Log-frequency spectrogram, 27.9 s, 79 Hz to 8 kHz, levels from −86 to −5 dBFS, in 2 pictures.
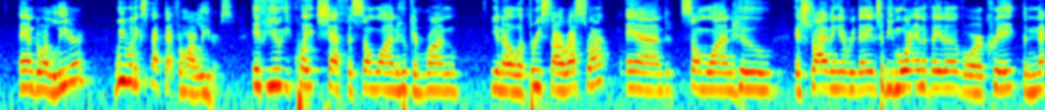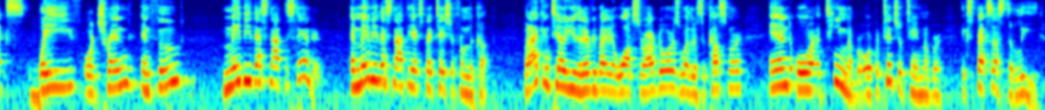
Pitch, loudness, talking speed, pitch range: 200 Hz, -21 LUFS, 185 wpm, 185-215 Hz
